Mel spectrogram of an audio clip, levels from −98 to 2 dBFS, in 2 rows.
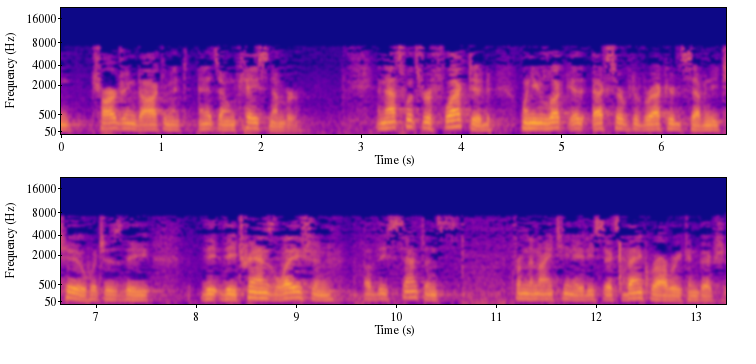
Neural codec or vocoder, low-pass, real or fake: none; 7.2 kHz; real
